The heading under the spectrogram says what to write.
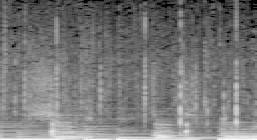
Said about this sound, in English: the first thing you'll hear on a coral reef is this backing track, if you like, of snapping shrimp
